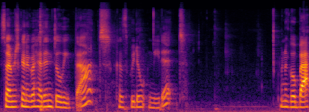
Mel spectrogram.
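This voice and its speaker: A woman talks at a medium pitch. There is noticeable background noise. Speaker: science educator giving video tutorial. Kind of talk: tutorial. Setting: home kitchen. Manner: loud. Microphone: USB Yeti mic into laptop, some echo.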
